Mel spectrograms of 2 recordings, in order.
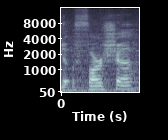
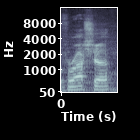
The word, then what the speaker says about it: Farcia: Uh she has a saber-tooth uh tiger named Farcia or Vasha. You got it right the first time. Are you sure? Yeah. All right. even though even though it does not look like it's spelled far.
